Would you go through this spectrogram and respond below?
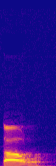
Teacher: Dia baca tar bunyi tar, itu salah. Dia kena baca tar, ra jadi tebal.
